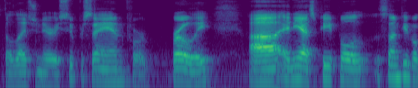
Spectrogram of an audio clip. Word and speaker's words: Broly: We're going to be talking about who would win between the Legendary Super Saiyan Broly versus Goku at Super Saiyan Level 3.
